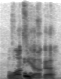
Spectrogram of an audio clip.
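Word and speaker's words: Balenciaga: it pronounced balanciaga balanciaga okay yeah balanciaga coacher thank you congrats to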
